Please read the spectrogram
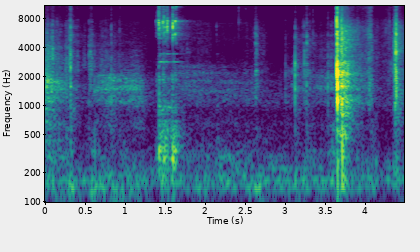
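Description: Paper money and a card being handled on a tabletop: soft rustles and small taps, with a brief rustle about a second and a half in and a louder, crisp paper crackle near the end.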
